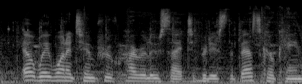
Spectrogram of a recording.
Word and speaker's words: pyrolusite: You know what pyrolusite is, right? Yeah. Neither did I. Pyrolusite, key syllable pyro, by the way, is the [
